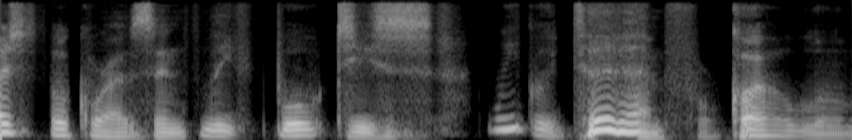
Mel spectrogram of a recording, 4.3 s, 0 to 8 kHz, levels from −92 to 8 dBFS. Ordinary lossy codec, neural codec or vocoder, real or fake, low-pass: none; codec, 16 kHz in and 24 kHz out, 0.4 kbps, LongCat-Audio-Codec, four codebook decoder; fake; 7.2 kHz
